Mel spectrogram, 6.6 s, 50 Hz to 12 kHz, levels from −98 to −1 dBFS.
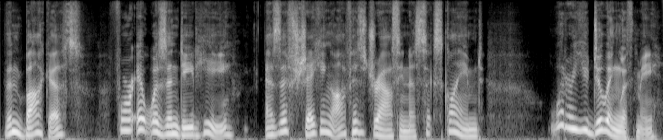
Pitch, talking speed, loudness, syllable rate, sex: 155 Hz, 180 wpm, -19 LUFS, 4.7 syllables/s, male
